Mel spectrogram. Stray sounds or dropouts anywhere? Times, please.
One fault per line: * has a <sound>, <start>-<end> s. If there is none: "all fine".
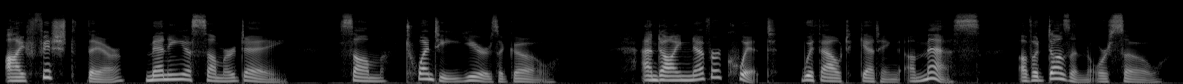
all fine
